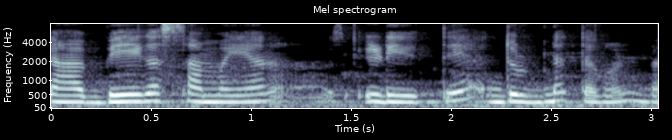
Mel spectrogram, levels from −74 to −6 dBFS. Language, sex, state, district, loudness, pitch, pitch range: Kannada, female, Karnataka, Chamarajanagar, -15 LUFS, 245 Hz, 235-255 Hz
